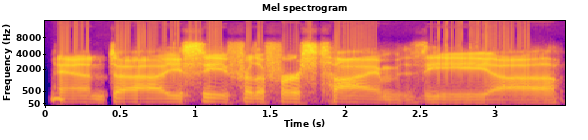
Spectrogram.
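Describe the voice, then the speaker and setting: A man's voice: lowish voice, steady tone, slow, sharp tone, dry recording. A man describing his character in a tabletop game, rambling and hesitant with many fillers. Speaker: player. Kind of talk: tabletop play and narration.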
